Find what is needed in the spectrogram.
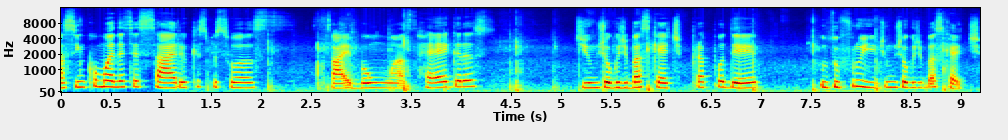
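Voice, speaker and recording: Over noticeable background noise, a woman speaks at fairly high pitch and a fairly slow pace, with monotone, flat intonation and long, frequent pauses. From Brazil, São Paulo. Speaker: performing arts student. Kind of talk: interview about research.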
